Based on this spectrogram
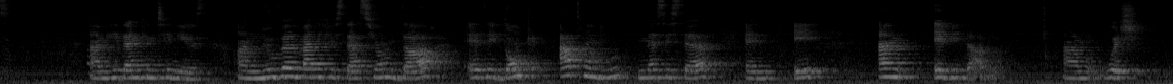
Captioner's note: speaking french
